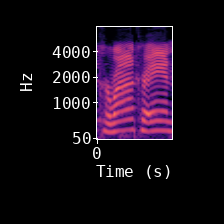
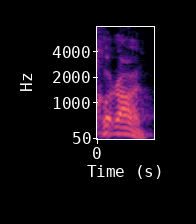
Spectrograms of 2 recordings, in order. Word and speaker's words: Quran: you could read the Quran, however you want to say it. You could read. Quran. Okay, Quran. if you want to roll your R, that's cool.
